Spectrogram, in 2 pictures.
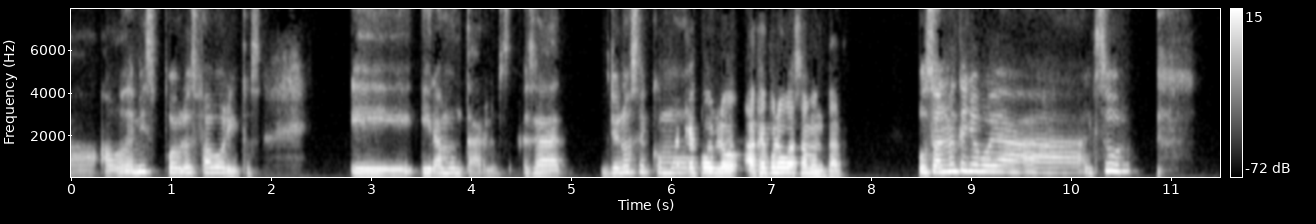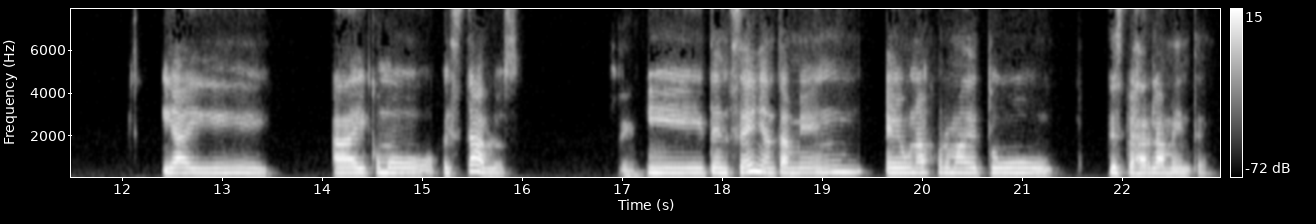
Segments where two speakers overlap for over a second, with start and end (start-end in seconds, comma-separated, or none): none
